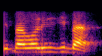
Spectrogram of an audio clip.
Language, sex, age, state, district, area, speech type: Odia, female, 45-60, Odisha, Gajapati, rural, conversation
